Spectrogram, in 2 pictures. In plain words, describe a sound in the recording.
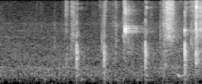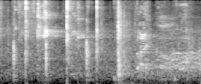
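A ball clicks back and forth on paddles and a table in a quick rally.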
